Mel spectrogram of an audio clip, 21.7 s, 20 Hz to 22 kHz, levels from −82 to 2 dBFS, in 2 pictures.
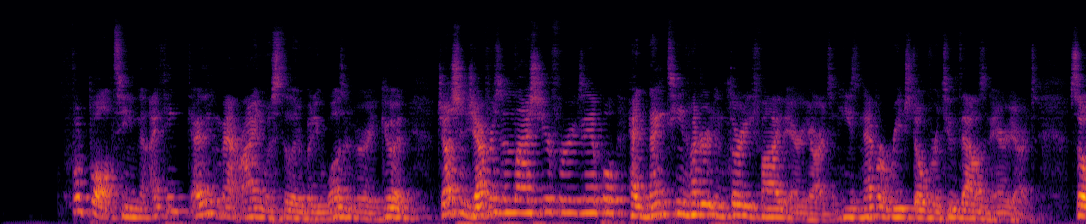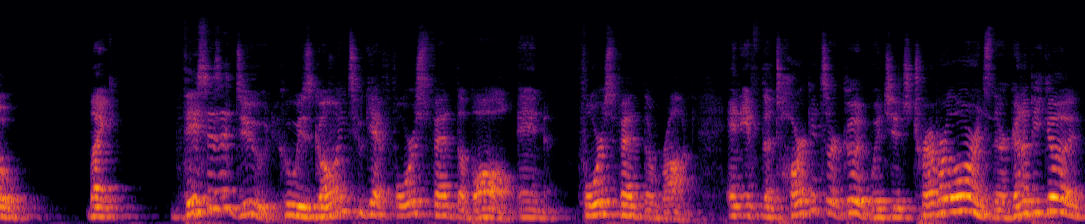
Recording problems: off-mic speech; far
room echo; very slight; dies away in 0.4 s

